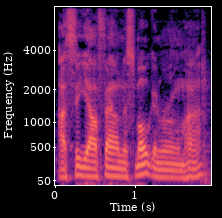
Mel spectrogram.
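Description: A man's voice: low voice, moderate pace, close to an everyday voice. A man playing a grumpy, scornful American recording studio engineer in a video game cutscene, slangy and cutting. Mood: annoyed.

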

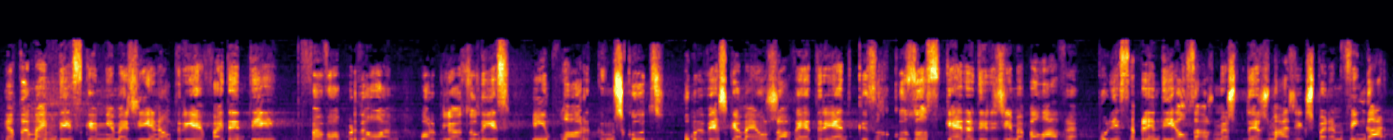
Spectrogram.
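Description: A woman's voice: extremely high pitch, a little fast, a bit bright, faint music behind. A woman voicing a proud, seductive sorceress in a European Portuguese cartoon dub, with formal, theatrical delivery. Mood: startled. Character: proud seductive sorceress, vengeful, then pleading. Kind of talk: dubbed cartoon acting. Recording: long hall reverb.

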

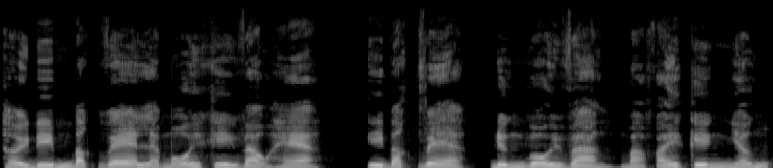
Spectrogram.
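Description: A woman's voice: lowish voice, measured pace, a little mellow, dry recording, studio quality, natural voice. A woman voicing a humble, patient old countryman in a cartoon, explaining things without hurry. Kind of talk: scripted cartoon dubbing. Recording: music under the voice.

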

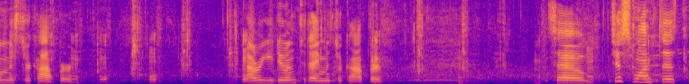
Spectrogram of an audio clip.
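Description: Folksy middle-aged woman, bright voice, noisy outdoors. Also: medium pitch. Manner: plain-spoken, folksy, repeats phrases for emphasis. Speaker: homestead vlogger. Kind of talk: casual walk-and-talk monologue. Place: outdoors on a grassy homestead field. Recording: noisy outdoor recording with geese honking.

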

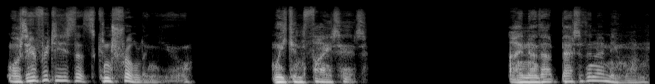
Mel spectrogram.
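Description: Sardonic vain British vampire, video game role, slow arch drawl, very animated pitch. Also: male voice, husky, no room sound, studio quality, full character voice. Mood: earnest, intense. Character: sardonic, vain male vampire rogue, theatrical and catty. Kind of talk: video game character voice lines.

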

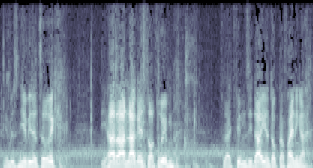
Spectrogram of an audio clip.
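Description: Actor as high-pitched, sardonic local guide. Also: male voice, quick pace, slight background noise, close to an everyday voice. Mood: gruff, matter-of-fact. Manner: curt, mocking. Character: gruff, sardonic local guide at the ice frontier. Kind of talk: German radio play acting.

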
